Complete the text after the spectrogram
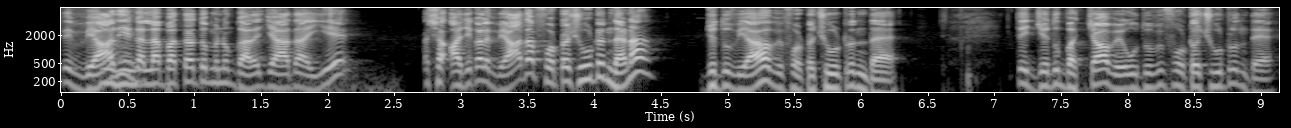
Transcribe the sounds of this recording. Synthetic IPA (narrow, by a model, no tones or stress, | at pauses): t̪eːʋɪjaːd̪iːaɡəlːãːpət̪ːɛːt̪õːmɛːnũːɡəlzjaːd̪aːiːɛː | ətːʃʰaːʔəd͡ʒkəlʋjaːd̪aːpʰoːʈoːʃuːʈɦʊ̃nd̪aɛːnaː | d͡ʒəd̪õːʋɪjaːɦoːʋeːpʰoːʈoːʃuːʈɦʊ̃nd̪aːɛː | t̪eːd͡ʒəd̪õːbətːʃaːɦoːʋeːʊd̪õːʋiːpʰoːʈoːʃuːʈɦʊ̃nd̪eɛː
